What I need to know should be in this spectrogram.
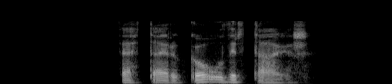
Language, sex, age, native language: Icelandic, male, 30-39, Icelandic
